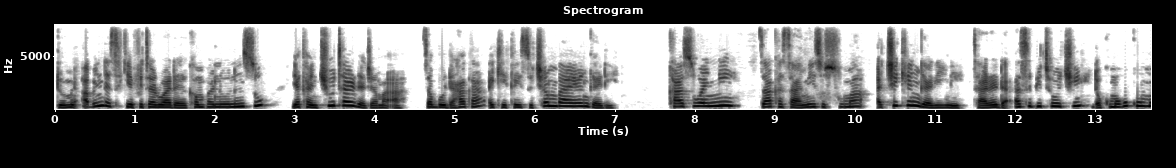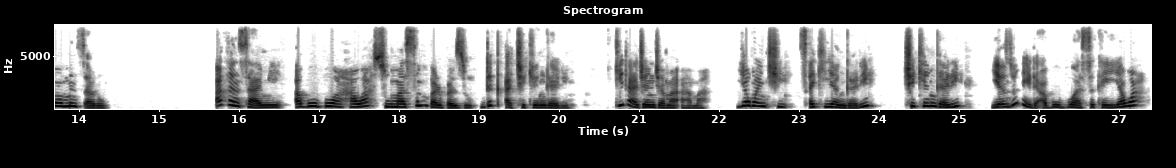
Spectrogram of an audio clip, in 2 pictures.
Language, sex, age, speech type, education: Hausa, female, 15-29, spontaneous, secondary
